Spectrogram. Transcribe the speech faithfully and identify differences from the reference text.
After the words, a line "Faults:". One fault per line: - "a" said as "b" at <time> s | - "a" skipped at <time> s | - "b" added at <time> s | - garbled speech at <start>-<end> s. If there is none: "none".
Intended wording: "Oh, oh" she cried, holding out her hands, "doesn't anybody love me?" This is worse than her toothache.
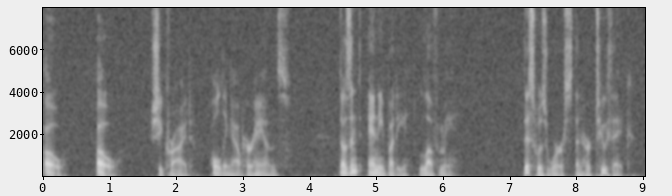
"Oh, oh" she cried, holding out her hands, "doesn't anybody love me?" This was worse than her toothache.
Faults:
- "is" said as "was" at 7.4 s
